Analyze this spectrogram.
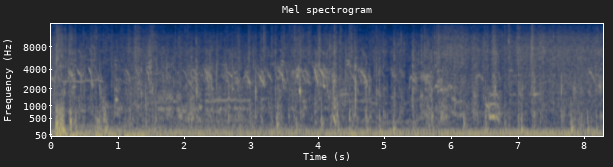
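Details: Chickens, roosters and many chicks at lunchtime in a coop; dense stream of short peeps and clucks with pecking clicks over a strong low hum.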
